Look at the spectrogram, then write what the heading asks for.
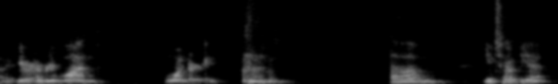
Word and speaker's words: Utopia: here everyone wondering um Utopia in it's as it was originally pointed is a PL it sounds like Utopia eutopia meaning good place um but it's spelled Utopia as in no place and so while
